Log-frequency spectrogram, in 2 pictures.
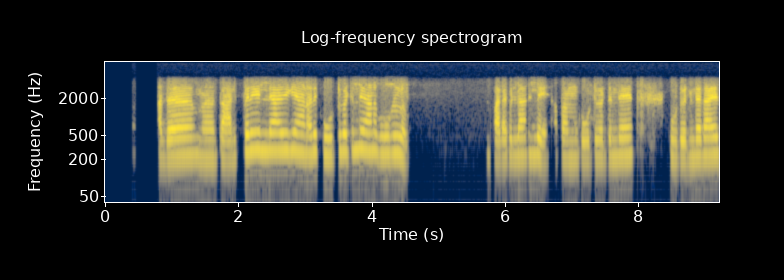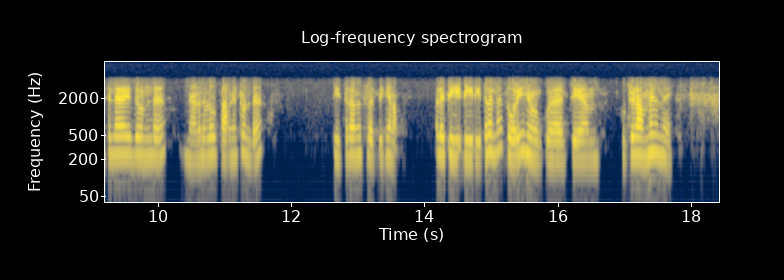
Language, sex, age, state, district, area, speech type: Malayalam, female, 30-45, Kerala, Pathanamthitta, rural, conversation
